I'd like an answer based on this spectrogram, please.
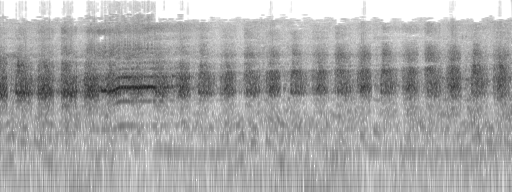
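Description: Steam locomotive exhaust chuffing in a quick, even rhythm of about five beats a second as the engine runs along. A short high tone sounds about a second in.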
